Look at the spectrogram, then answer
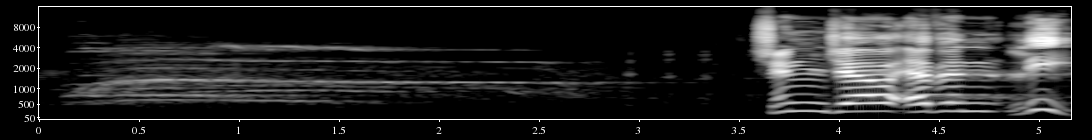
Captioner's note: audience cheering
